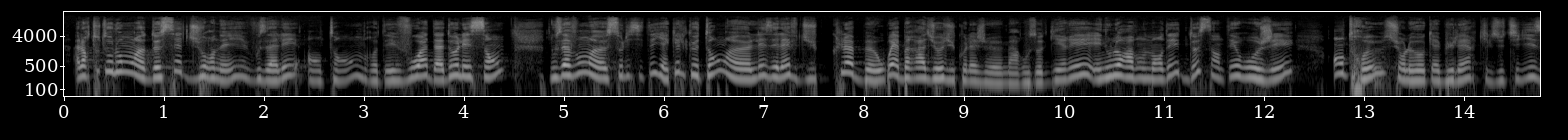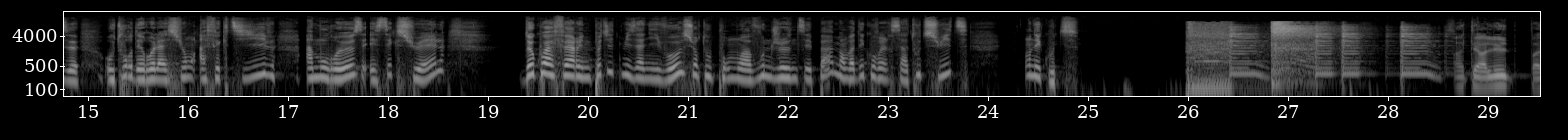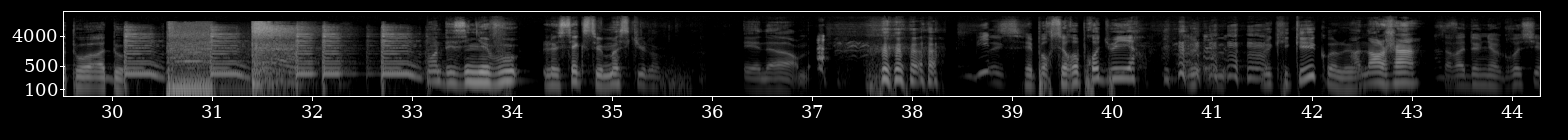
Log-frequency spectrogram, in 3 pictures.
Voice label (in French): Patois Ados; sexualites adolescentes a l'ere du numerique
